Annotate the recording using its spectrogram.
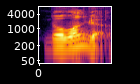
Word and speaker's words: Noarlunga: Noarlunga. – That's a very good pronunciation.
